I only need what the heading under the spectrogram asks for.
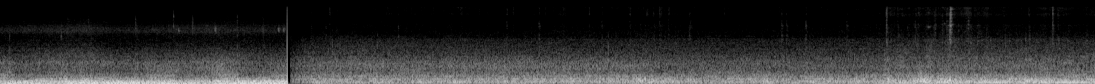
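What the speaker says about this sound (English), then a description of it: "This is the last drive home, end of the day, through the new tunnel" Steady road rumble from inside a car driving home through Seattle's new two-lane road tunnel, with a sudden drop in level near the start as the cabin sound changes, then a continuous low drone with no talk.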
